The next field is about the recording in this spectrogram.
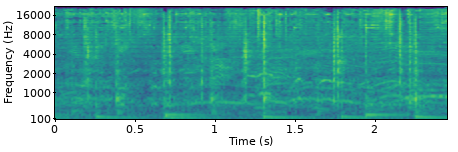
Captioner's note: people cheering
